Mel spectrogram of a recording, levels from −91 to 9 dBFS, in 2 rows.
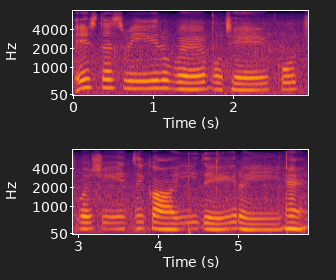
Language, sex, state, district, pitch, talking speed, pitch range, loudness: Hindi, male, Madhya Pradesh, Katni, 225 Hz, 100 wpm, 215-245 Hz, -17 LUFS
